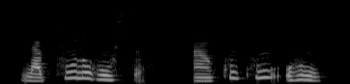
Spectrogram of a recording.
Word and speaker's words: roux: Le yaourt, le mazou, la poule rousse, un coucou roux. Le X ne se prononce pas.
